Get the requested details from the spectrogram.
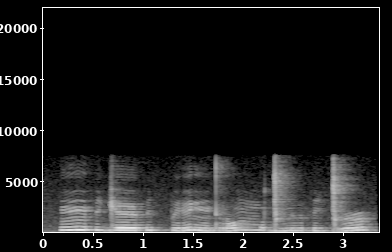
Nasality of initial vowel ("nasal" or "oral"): nasal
